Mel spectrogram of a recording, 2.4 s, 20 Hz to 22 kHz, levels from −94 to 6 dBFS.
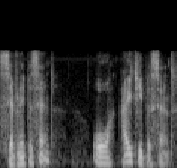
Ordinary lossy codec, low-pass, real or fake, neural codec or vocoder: MP3, 64 kbps; 7.2 kHz; real; none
